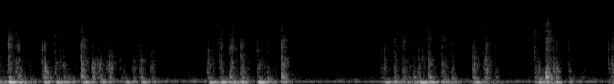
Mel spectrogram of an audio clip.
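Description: Computer keyboard typing: several short runs of quick keystrokes with brief pauses between them.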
